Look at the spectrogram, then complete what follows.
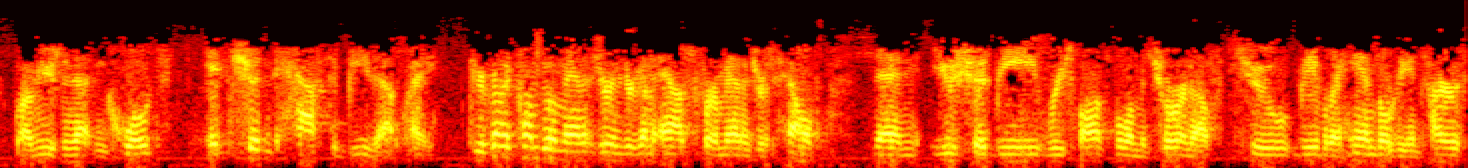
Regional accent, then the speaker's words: New York City, New York, United States; now in Atlanta, United States; Originally, I'm from the Bronx.

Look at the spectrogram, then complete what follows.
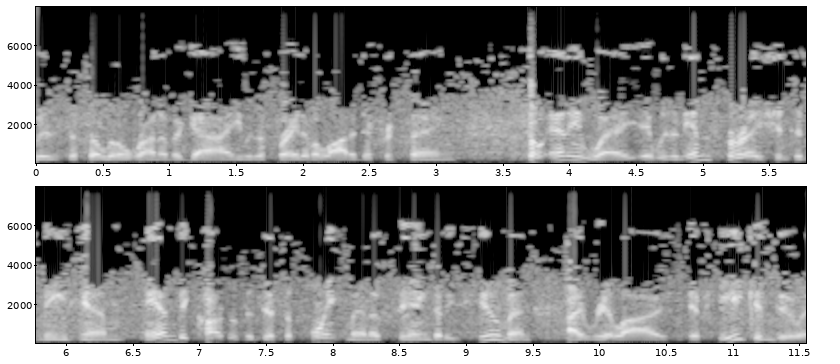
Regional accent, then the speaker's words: Niles, Ohio, United States; moved away as an adult; now in Austin, United States; I'm originally from Niles, Ohio.

